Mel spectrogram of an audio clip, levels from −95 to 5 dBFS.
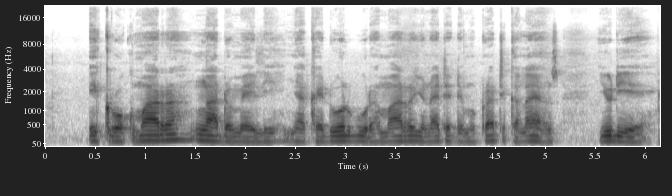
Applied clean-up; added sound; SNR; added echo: none; none; none; none.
